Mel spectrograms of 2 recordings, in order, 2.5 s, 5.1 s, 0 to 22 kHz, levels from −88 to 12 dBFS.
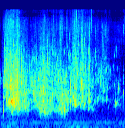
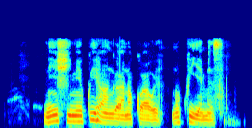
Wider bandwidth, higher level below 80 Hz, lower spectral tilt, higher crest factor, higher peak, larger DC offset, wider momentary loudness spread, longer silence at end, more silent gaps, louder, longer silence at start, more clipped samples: first, 17 kHz vs 7.6 kHz; second, -64 dBFS vs -48 dBFS; second, 1 dB/octave vs -4.5 dB/octave; first, 22 dB vs 14 dB; about the same, -4 dBFS vs -2 dBFS; neither; first, 19 LU vs 11 LU; second, 0.1 s vs 0.6 s; neither; second, -25 LUFS vs -14 LUFS; second, 0.05 s vs 0.85 s; neither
